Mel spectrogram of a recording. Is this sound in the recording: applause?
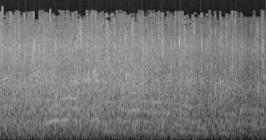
yes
